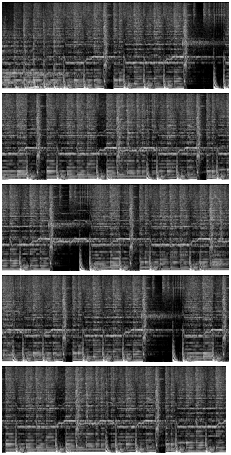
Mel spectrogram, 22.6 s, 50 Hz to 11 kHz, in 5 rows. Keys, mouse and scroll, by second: 4.2 alt+right click, 7.2-8.3 typing, 11.8 ctrl+0, 12.0 ctrl+alt+scroll down 1.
